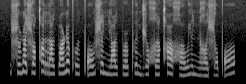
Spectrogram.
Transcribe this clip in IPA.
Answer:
ɕ ʊ ɳ ɑ ɕ u qʰ ʊ r ɑ i̯ p ɑ ɳ ɛ pʰ ʊ i̯ pʼ ɔ u̯ ɕ ɑ ɲ j ɑ i̯ p ə˞ pʰ ɪ n d͡ʒ u χ i qʰ ə˞ χ ʌ u̯ j ɪ ɲ ʁ ə ɕ ɔ pʼ ɔ

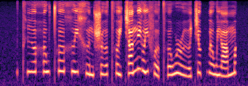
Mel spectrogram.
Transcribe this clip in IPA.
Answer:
t̪ʰ i˧ ə̯ h ə˧ w t̪ʰ əː˧ x ɨ˧ j x ɨ˨˩ n ʂ ɨ˨˩˦ ə̯ t̪ʰ ə˨˩ j c a˧˥ n j ə˧˥ j f əː˨˩˨ t̪ʰ ə˧˥ w ɹ ɨ˨˩˦ ə̯ c əː˦˥ k̚ l ə˧ w j a˧˥ m

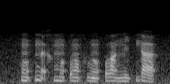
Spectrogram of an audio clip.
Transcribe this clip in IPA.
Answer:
k õ ʔ n a̰ x m õ ʔ lˠ õ x ð õ ʔ lˠ ɛ n i ʔ j a

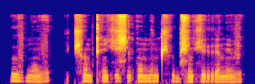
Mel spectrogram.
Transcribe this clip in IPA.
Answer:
ɯ v b õ v | t͡ʃʰ ə̃ b kʰ ẽ ç ə ɕ ə̃ k õ b õ n t͡ʃʰ ɨ b ɕ õ ç ə rʲ a n ẽ v

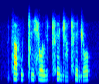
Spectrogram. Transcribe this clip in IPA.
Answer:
t͡s a f w i̤ ǀ i ɕ o l i̤ ʈ͡ʂʰ ɪ d͡ʒ a̤ ʈ͡ʂʰ ɪ d͡ʒ o

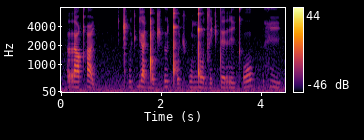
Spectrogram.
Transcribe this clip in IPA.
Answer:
r a qʰ i | ǀʰ u t͡ʃ ɡʲ a ɡ͡ǃ e t͡ʃ h ɨ ǃʼ o t͡ʃ f u ŋ͡ǃ o d͡z i t͡ʃ t e r i kʰ o | x i

